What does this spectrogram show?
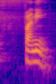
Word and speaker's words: funny: فنی نہیں بولتے ہیں، FUNNY، ویسے تو لکھا ہوا ہے ڈبل این ہے لیکن ڈبل این کا تلفظ نہیں ہوتا، صرف ایک ہی کا ہوتا ہے، تو اسے پڑھتے ہیں فنی، فنی۔ اس طرح ہری،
